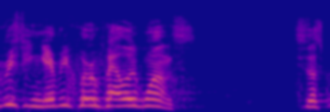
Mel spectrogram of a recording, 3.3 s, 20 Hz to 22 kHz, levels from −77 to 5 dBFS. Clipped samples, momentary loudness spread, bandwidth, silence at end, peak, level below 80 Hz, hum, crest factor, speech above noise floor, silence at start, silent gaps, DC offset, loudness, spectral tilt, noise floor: under 0.1%; 15 LU; 15.5 kHz; 0 s; -16 dBFS; -88 dBFS; none; 18 dB; 46 dB; 0 s; none; under 0.1%; -31 LUFS; -2.5 dB/octave; -77 dBFS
